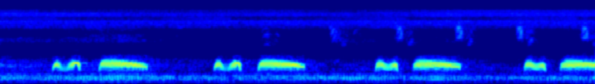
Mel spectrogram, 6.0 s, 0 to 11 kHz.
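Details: Spotted dove singing in the thổ pha style, recorded 30/11/2020: four phrases of two short clipped coos and a longer mellow coo, each about a second apart, with faint high chirps and a steady background hiss.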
